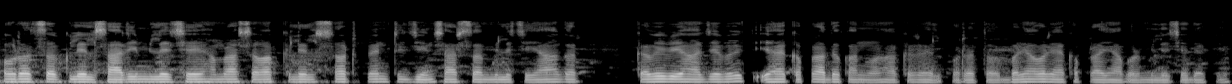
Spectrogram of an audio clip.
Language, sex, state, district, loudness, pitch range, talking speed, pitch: Maithili, male, Bihar, Samastipur, -21 LUFS, 110-120 Hz, 195 wpm, 115 Hz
